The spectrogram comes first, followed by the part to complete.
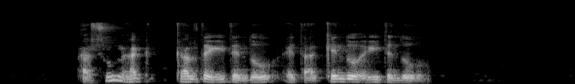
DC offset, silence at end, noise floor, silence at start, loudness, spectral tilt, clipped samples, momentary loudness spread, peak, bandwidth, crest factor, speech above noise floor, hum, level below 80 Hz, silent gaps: under 0.1%; 1.45 s; under -90 dBFS; 0.8 s; -22 LUFS; -6 dB/octave; under 0.1%; 9 LU; -4 dBFS; 7.6 kHz; 20 dB; over 69 dB; none; -66 dBFS; 1.70-1.75 s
